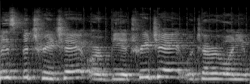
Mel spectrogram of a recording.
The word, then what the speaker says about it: Beatrice: One of the most satisfying things about studying in Spain has been that professors almost always default to saying my name Beatrice instead of Beatrice, and it makes my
